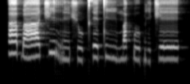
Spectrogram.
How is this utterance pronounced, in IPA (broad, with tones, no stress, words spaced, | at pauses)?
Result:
a˦ɓaː˨˦t͡ʃi˦ rĩ˨ʃu˨kʰe˦ tiː˦˨ma˦ k͡pu˨ɓi˨t͡ʃeː˦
